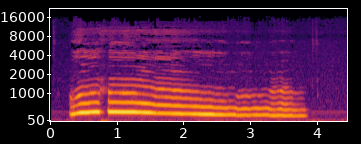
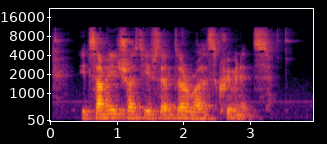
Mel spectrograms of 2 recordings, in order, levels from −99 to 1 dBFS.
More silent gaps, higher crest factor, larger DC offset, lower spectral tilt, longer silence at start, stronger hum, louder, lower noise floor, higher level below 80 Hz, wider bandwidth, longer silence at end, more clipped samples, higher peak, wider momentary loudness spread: neither; second, 10 dB vs 24 dB; neither; first, -7 dB/octave vs -3.5 dB/octave; first, 0.3 s vs 0.05 s; neither; first, -16 LUFS vs -24 LUFS; second, -48 dBFS vs -52 dBFS; first, -52 dBFS vs -64 dBFS; about the same, 11 kHz vs 11.5 kHz; first, 0.6 s vs 0.4 s; neither; second, -4 dBFS vs 0 dBFS; second, 11 LU vs 16 LU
